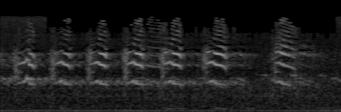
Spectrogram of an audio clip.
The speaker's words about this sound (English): When the seagulls are very noisy and coming into land, that is a sign that the weather is breaking.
